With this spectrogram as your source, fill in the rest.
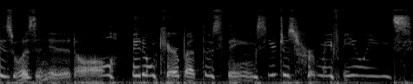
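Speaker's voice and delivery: small, high, soft little voice. Speaker imitating how she talks, in a little voice. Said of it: "this little voice going".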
